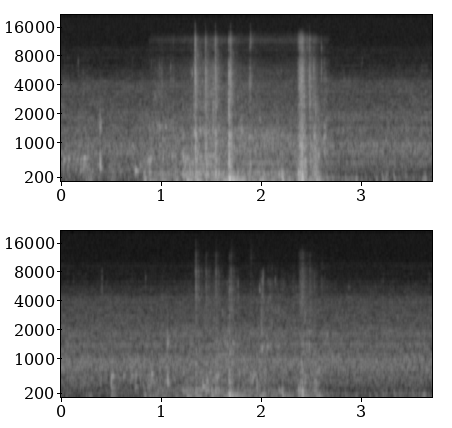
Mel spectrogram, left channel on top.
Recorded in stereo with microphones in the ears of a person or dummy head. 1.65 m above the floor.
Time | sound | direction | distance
0.9 | a cupboard door | 60° left (ahead or behind) | 0.6 m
